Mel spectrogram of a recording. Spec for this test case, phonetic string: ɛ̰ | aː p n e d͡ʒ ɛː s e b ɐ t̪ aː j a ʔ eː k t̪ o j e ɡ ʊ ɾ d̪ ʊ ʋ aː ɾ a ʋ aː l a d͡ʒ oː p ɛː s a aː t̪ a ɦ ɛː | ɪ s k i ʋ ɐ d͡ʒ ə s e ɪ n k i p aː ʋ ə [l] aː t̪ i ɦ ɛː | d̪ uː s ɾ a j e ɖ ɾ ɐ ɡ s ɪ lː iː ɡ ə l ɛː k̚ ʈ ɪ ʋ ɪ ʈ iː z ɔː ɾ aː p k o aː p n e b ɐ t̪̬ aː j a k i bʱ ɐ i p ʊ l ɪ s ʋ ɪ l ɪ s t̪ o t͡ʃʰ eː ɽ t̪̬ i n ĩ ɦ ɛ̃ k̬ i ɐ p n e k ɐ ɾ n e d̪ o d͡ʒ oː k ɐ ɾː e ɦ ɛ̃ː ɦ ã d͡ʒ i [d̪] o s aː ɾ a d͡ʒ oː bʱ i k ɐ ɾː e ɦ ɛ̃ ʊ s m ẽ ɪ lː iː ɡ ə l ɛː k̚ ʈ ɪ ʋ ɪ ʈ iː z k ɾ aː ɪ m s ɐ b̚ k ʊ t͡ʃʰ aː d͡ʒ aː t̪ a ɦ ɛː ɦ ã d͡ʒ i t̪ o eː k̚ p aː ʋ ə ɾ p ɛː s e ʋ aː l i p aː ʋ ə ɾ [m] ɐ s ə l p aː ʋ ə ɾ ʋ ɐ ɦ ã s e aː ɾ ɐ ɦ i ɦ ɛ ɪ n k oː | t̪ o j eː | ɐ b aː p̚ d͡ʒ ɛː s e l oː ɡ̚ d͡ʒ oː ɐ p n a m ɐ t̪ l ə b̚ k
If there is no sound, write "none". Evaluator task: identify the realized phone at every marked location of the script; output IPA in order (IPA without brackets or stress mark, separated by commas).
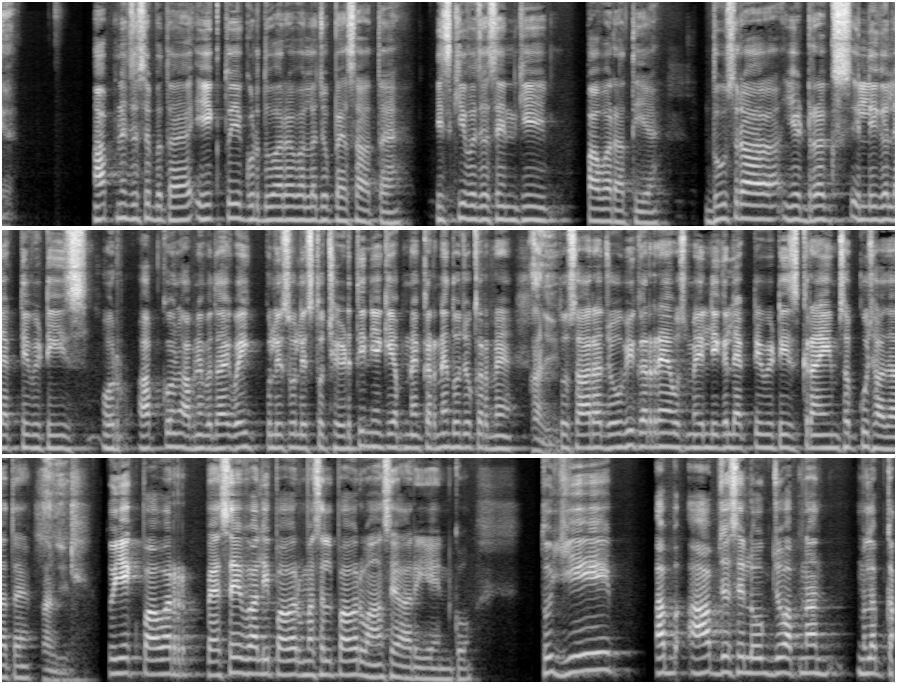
ɾ, t̪, m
